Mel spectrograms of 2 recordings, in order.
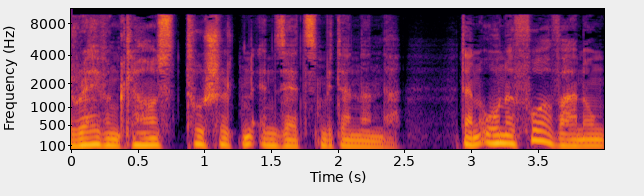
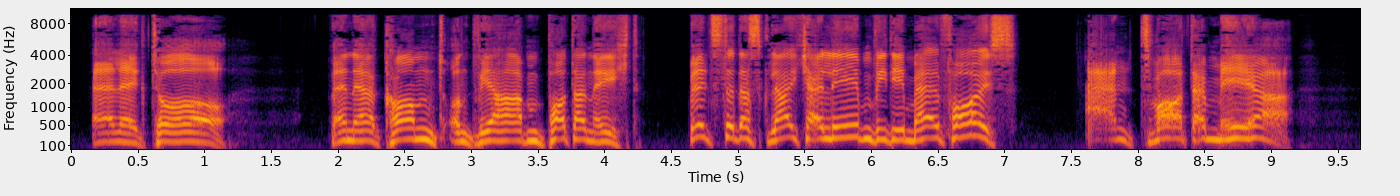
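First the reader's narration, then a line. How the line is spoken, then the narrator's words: Bellowing. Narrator (German): Amicus brüllte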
